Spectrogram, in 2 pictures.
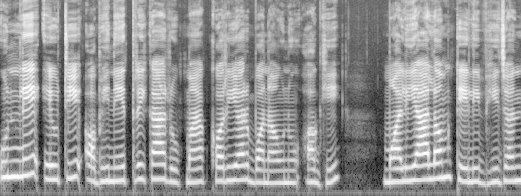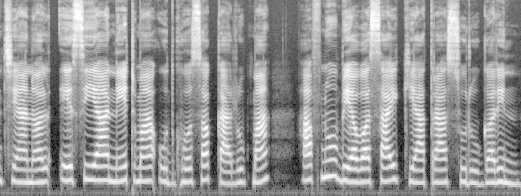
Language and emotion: Nepali, neutral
